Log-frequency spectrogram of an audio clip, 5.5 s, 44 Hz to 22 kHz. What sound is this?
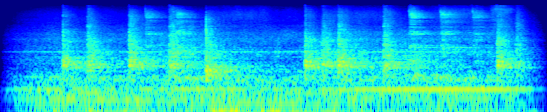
Crane, Noises 01
An active crane that carries heavy objects, workers are pushing buttons and making all kinds of sounds and noises.
This sound can for example be used in real-time strategy games, for example when the player is clicking on a building/construction - you name it!
/MATRIXXX
area, builders, construction, crane, field, fields, machine, noise, noises, object, objects, work, workers, work-field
